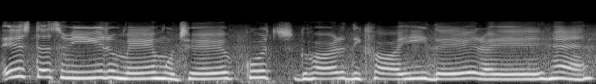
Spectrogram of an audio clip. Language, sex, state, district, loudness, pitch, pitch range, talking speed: Hindi, female, Madhya Pradesh, Katni, -9 LUFS, 265 Hz, 250-285 Hz, 100 wpm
